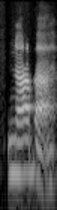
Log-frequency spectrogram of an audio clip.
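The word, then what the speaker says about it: Ngaba: may know it as Aba which is the Chinese um pronunciation sort of like the Swedish band and um also it appears in some English sources as as Aba um it also appears as Noah. It's a a rather elusive place. Um, Naba, as I'm pronouncing it, is um on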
